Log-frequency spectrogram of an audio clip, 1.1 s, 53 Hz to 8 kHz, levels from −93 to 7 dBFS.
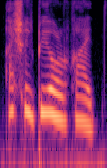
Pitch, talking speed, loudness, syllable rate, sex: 245 Hz, 280 wpm, -17 LUFS, 6.3 syllables/s, female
